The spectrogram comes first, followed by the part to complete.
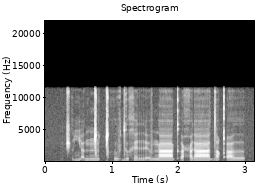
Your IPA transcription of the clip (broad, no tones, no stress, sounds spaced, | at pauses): t͡ʃʼ ə̰ ʎ a̰ d ŋ͡ǀ ɵ ǀʰ ɵ v d ɵ x ɛ r ɛ̰ v ŋ aː kʼ ə ħ ə ɾ aː d a qʼ əː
